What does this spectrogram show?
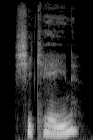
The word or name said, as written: chikane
